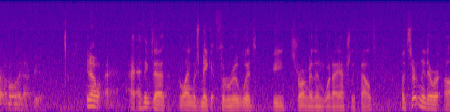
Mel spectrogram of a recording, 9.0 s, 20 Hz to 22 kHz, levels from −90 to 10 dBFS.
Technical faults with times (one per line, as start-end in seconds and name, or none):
none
